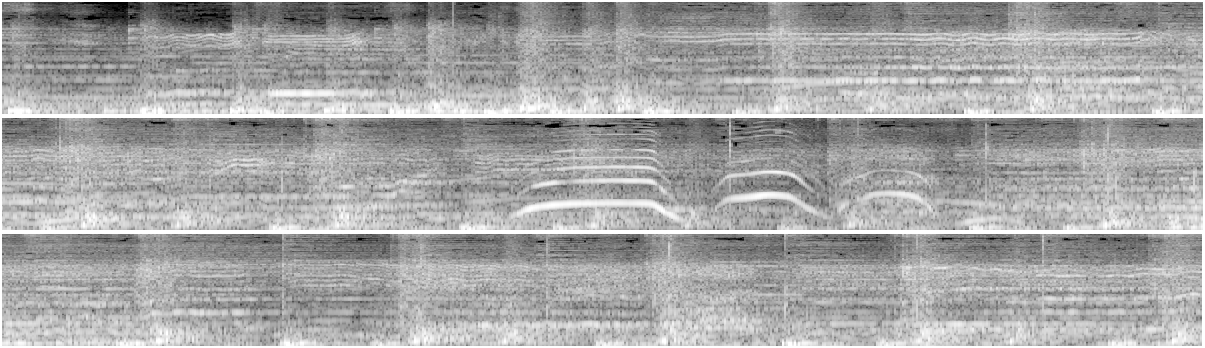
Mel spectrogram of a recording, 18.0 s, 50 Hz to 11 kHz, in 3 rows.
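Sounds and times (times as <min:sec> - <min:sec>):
gospel choir singing: 0:01.2 - 0:18.0
steady rhythmic beat: 0:03.2 - 0:18.0.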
